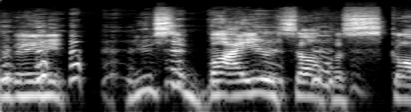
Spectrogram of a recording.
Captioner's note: both chuckling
